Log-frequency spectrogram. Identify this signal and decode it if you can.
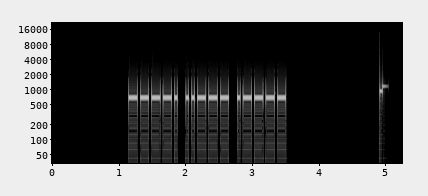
Morse code, heard as a keyed tone, about 28 wpm, 700 Hz. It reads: 921
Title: Numbers - 3-Digit 28wpm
